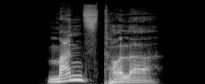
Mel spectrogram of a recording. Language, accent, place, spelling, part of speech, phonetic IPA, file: German, Germany, Berlin, mannstoller, adjective, [ˈmansˌtɔlɐ], De-mannstoller.ogg
- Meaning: 1. comparative degree of mannstoll 2. inflection of mannstoll: strong/mixed nominative masculine singular 3. inflection of mannstoll: strong genitive/dative feminine singular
